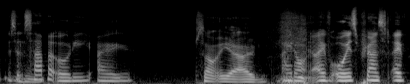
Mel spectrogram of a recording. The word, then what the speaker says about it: Sabaody: Saboti. Is it Mm-hmm. Sabaody? So yeah. I've pronounced it Saboti since I was like 13, so I will not change it.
